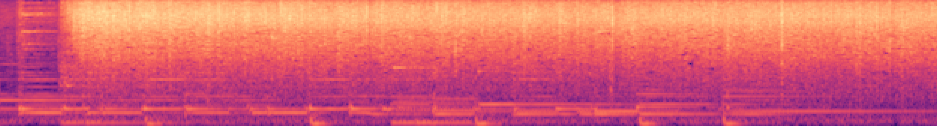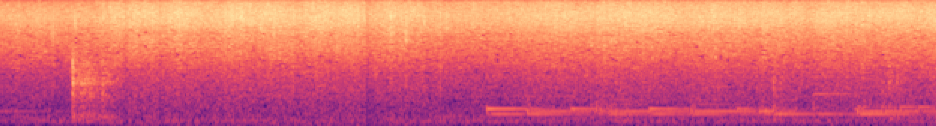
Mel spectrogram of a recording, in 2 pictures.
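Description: Chopped onions sizzling as they drop into hot ghee in a kadai, the sizzle starting suddenly about half a second in and running on steadily while they are stirred with a spatula.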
